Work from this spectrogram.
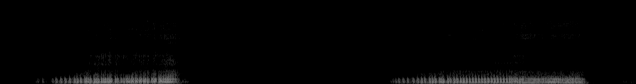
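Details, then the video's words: Mia, a pet dog, snoring while asleep: two long, rumbling low breaths about two seconds each, separated by quiet pauses, with a faint hiss riding on top. "Mia the amazing snoring dog."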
